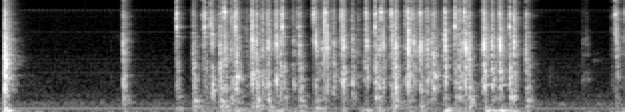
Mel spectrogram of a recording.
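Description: Fingertips type fast on a Razer BlackWidow mechanical keyboard with clicky green switches and pink-blue dyed PBT plastic keycaps. A couple of lone keystrokes lead into a rapid, continuous run of crisp, bright clicks over a faint low hum. The burst ends with a final single click.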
